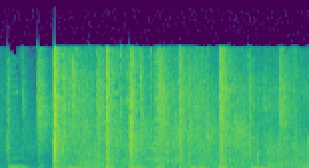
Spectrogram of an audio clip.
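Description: Gunfire in the tactical shooter Escape from Tarkov comes as a sharp opening crack followed by a rapid string of loud, close shots with booming low tails, evenly spaced like bursts from an automatic weapon.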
